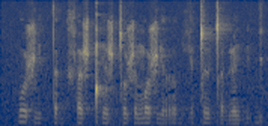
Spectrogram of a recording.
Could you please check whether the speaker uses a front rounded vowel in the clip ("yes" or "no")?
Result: no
